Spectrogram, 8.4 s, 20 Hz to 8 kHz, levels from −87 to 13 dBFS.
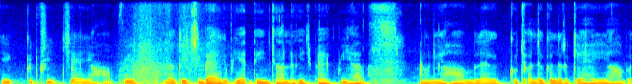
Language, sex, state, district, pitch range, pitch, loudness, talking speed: Hindi, male, Delhi, New Delhi, 120-125 Hz, 120 Hz, -17 LUFS, 185 wpm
